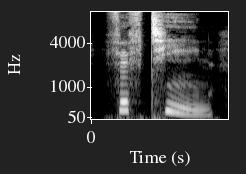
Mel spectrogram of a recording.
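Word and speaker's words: fifteen: 15 minutes a day remember to pronounce the second syllable of 15 nice and strong 15 not like 50 which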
